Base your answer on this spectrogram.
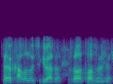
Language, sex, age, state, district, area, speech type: Assamese, male, 18-30, Assam, Sivasagar, rural, conversation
